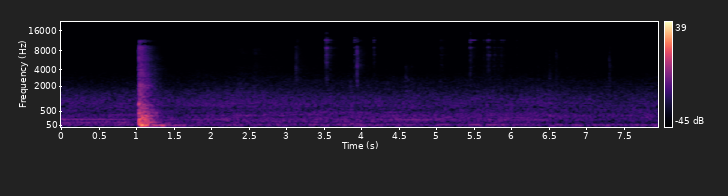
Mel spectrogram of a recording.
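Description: A sharp knock about a second in, with a smaller second hit just after it, then faint scattered clicks as a built-in cupboard door is pulled open by its metal handle.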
